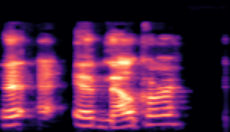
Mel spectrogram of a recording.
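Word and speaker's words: Ib Melchior: I'm going to ask you to pronounce the name. – Sure. Ibn Melkor is how I say it.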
